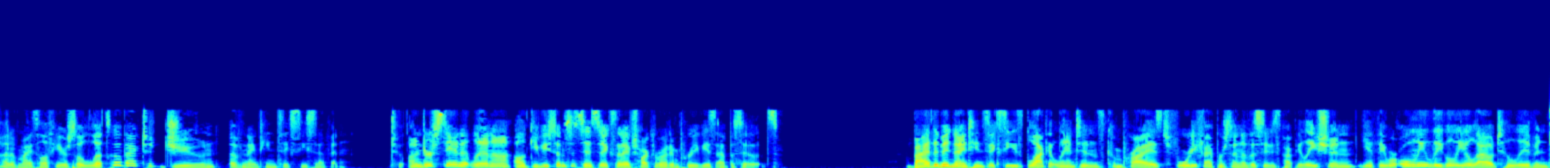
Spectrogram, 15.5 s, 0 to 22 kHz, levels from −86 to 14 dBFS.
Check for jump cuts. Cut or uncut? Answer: uncut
